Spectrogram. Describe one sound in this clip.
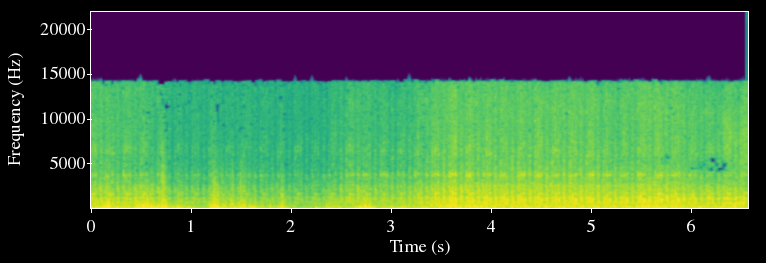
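A diesel engine idles loudly and steadily up close.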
